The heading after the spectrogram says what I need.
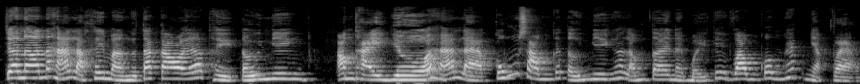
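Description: A woman's voice: on the high side, brisk, hardly any pauses, a bit bright. A woman with a Southern Vietnamese accent, telling ghost stories in a chatty way, often addressing her listeners. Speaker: storyteller and channel host. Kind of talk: casual ghost-story narration.

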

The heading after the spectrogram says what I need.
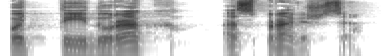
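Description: A man's voice: fairly low pitch, sing-song, unhurried, bright, forceful tone, dry recording, clean studio sound, full character voice. Man doing a stern, menacing invisible man. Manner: curt, threatening commands.

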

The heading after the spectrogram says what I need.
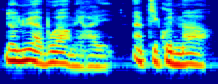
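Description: A man voicing a gruff, blunt farmer. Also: mid-range voice, quick pace, mellow, close to an everyday voice. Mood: commanding. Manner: blunt, commanding. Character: gruff rural farmer roused at night.

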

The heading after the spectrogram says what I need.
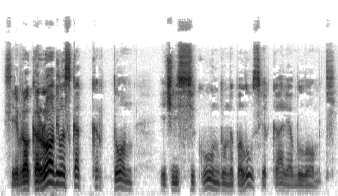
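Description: A man narrating an audiobook in an expressive storytelling manner. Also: on the low side, a little slow, dry recording.

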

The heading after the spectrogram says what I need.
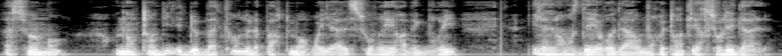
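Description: A man reading a historical novel aloud as an audiobook narrator, with a measured, literary delivery. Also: lowish voice, steady tone, mellow, slightly rough.

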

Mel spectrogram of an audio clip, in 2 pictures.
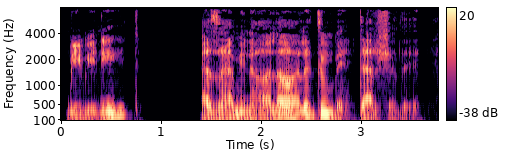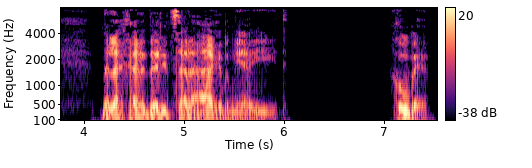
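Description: A man's voice: extremely low pitch, creaky, husky, dry recording, dull audio, exaggerated voice. A man voicing a cruelly sarcastic male neighbor who mocks a helpless captive in an audiobook. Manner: sneering and mock-soothing, slow in parts.

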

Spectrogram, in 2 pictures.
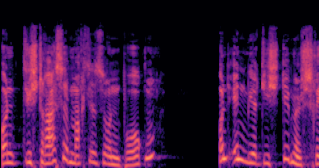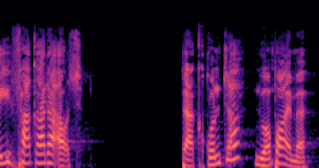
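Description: A man's voice: high voice, very animated, unhurried, a bit bright. A man preaching an urgent sermon testimony, pressing listeners with emphatic, repeated short commands.

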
